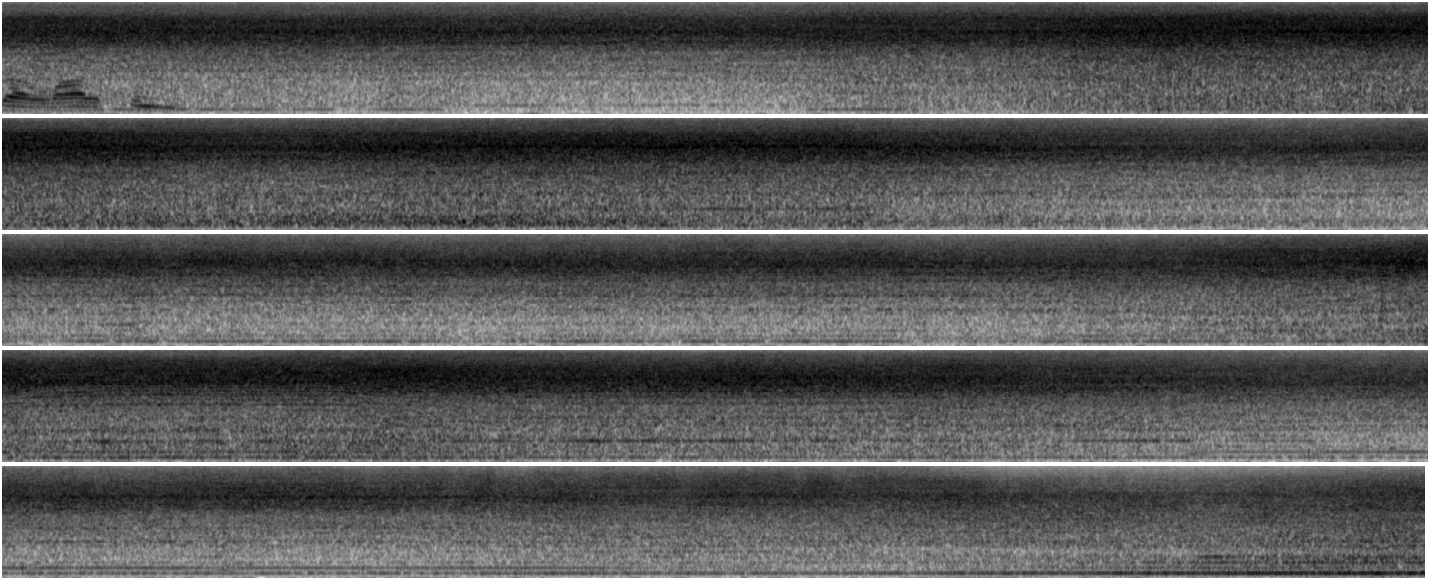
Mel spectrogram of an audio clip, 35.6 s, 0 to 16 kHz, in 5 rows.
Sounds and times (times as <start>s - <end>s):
Hiss: 0.0s - 35.6s.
